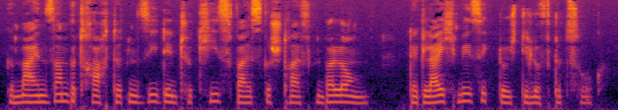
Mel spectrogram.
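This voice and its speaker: A narrator reading a children's animal story aloud in a calm, even manner. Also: mid-range voice, normal speed. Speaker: audiobook narrator. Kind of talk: scripted narration.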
